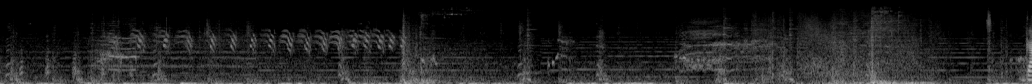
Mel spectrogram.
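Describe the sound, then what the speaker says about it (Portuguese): Chickens cluck and squawk in My Time at Sandrock, a farming video game, with repeated rapid clucking bursts mixed with thumps and game effects, fairly loud and close. "Meu Deus, a galinha vai me matar!"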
